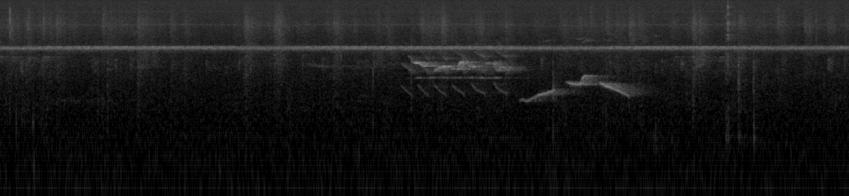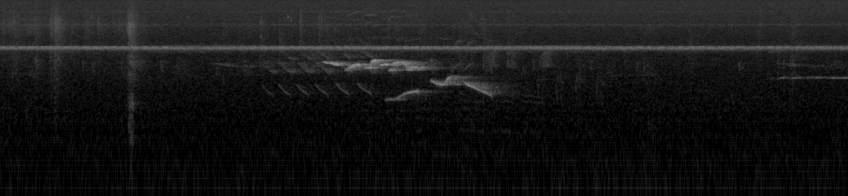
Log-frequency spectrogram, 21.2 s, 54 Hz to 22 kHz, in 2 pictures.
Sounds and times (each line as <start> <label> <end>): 12.2 Dog 12.4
